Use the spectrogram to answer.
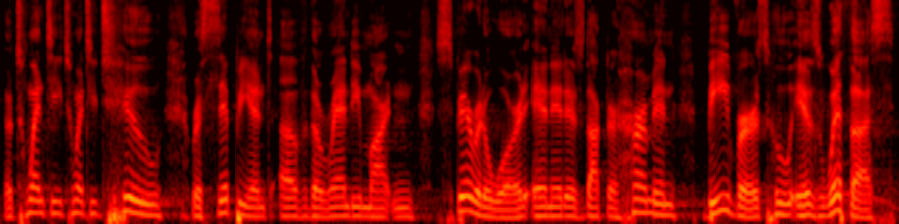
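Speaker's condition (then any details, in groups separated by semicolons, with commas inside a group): No condition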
